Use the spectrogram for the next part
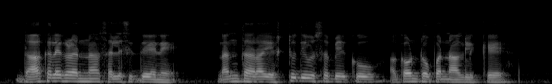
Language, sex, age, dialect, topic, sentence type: Kannada, male, 46-50, Central, banking, question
